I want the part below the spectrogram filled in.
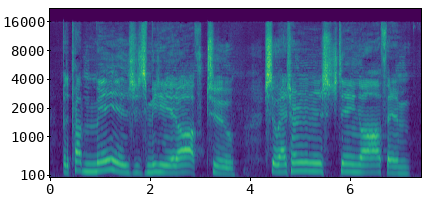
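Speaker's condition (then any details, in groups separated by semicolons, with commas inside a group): Hypokinetic dysarthria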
